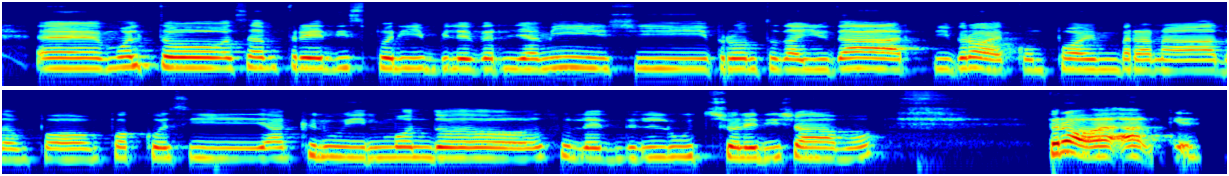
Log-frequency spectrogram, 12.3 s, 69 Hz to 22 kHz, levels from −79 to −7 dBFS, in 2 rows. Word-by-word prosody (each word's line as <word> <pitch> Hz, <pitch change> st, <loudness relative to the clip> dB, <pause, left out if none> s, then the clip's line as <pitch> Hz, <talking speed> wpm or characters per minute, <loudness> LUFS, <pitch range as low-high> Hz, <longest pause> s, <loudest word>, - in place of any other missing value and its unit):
ehm, 240 Hz, 0 st, +2 dB
molto 250 Hz, -2 st, +3 dB
sempre 245 Hz, -1 st, +1 dB
disponibile 240 Hz, -1 st, -2 dB
per 230 Hz, 0 st, -3 dB
gli 230 Hz, -1 st, -2 dB
amici, 235 Hz, -1 st, -4 dB
pronto 230 Hz, 0 st, -2 dB
ad 225 Hz, -, -5 dB
aiutarti, 230 Hz, +1 st, +1 dB
però 240 Hz, 0 st, +2 dB
ecco 210 Hz, +1 st, -4 dB
un 215 Hz, -, -9 dB
po' 225 Hz, +1 st, -2 dB
imbranata, 210 Hz, -2 st, -2 dB
un 195 Hz, 0 st, -11 dB
po 200 Hz, 0 st, -3 dB
un 200 Hz, -, -16 dB
po' 220 Hz, 0 st, -6 dB
così, 215 Hz, -1 st, -5 dB
anche 215 Hz, +4 st, -5 dB
lui 230 Hz, -2 st, -2 dB
il 215 Hz, -, -6 dB
mondo 215 Hz, -2 st, 0 dB
sulle 210 Hz, -4 st, -3 dB
bri 215 Hz, +2 st, -7 dB
lucciole, 230 Hz, -1 st, 0 dB
diciamo. 215 Hz, +1 st, -2 dB, 0.8 s
Però -, -, +9 dB
a -, -, +7 dB
anche 470 Hz, +1 st, -3 dB
225 Hz, 150 wpm, -23 LUFS, 215-240 Hz, 0.8 s, Però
